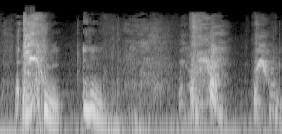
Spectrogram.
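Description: A man coughing and clearing his throat in about four short, loud bursts roughly a second apart, the first the loudest.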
